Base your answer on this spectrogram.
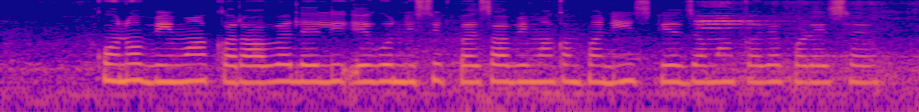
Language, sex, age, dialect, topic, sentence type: Maithili, female, 25-30, Angika, banking, statement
